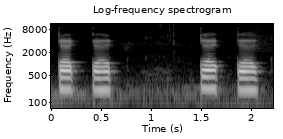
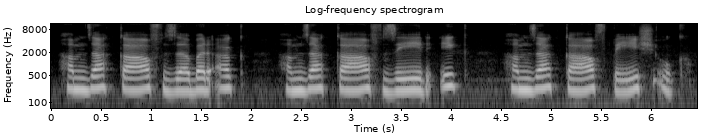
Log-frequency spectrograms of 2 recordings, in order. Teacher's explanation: कफ में खटका आता है लेकिन काफ की आवाज नरमी से अदा होगी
